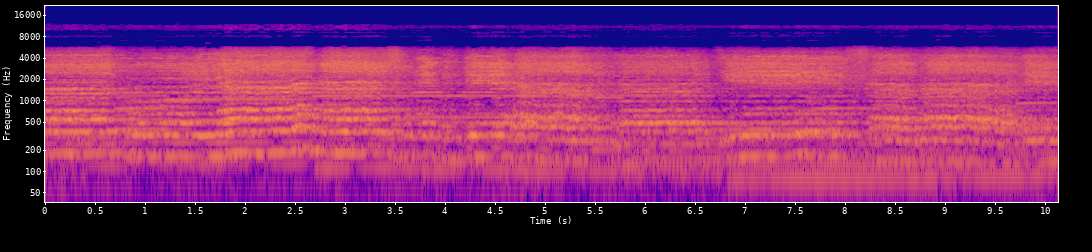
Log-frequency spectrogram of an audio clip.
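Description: Devotional chant: a voice sings long, ornamented melodic lines over a held low drone, and the drone changes pitch a few times.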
